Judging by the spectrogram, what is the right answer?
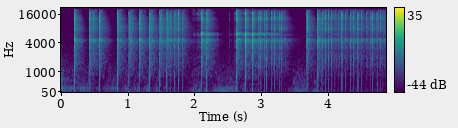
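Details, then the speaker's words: Miles Hivolt IT30 hipot insulation tester with output turned up to about 10 kV and ozone smell. Sharp, irregular snapping cracks in quick bursts: high-voltage arcing as the output connector breaks down, likely needing an insulated plug. "I can smell ozone and I can hear I can hear that high voltage now ease which is kind of quite frightening"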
